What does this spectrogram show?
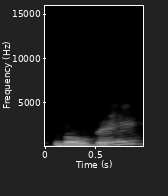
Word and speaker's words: Laufey: And then the song is called Magnolia by Love. It's spelled Laufey, and she's part Icelandic.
